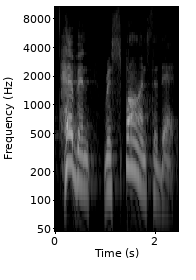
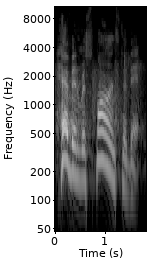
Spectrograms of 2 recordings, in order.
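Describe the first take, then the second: First: Said in the usual way. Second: Loud declaration. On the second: Real, not acted.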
